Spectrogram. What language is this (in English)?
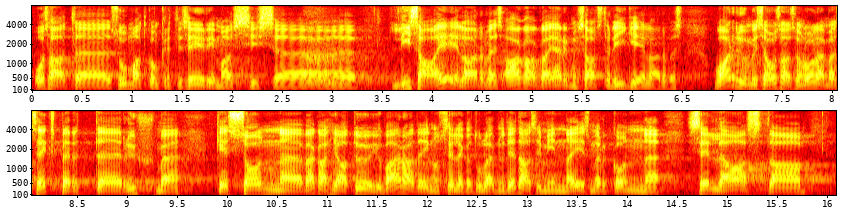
Estonian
